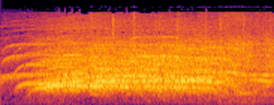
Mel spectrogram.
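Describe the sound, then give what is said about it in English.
A crowd cheers and whoops at a Nikki Haley campaign rally in New Hampshire, a steady, loud roar of mixed voices that swells and holds throughout. “That's the sound of a two-person race. It's former Ambassador, former Governor Nikki Haley at a rally in New Hampshire Sunday”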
